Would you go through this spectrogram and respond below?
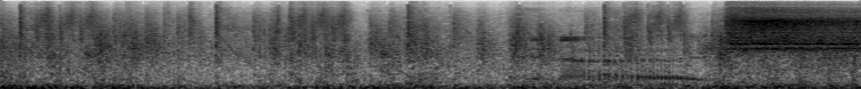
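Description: Sabot weapons firing in a combat video game, a dense continuous barrage of booming, crackling blasts that stays loud throughout with no voice over it.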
